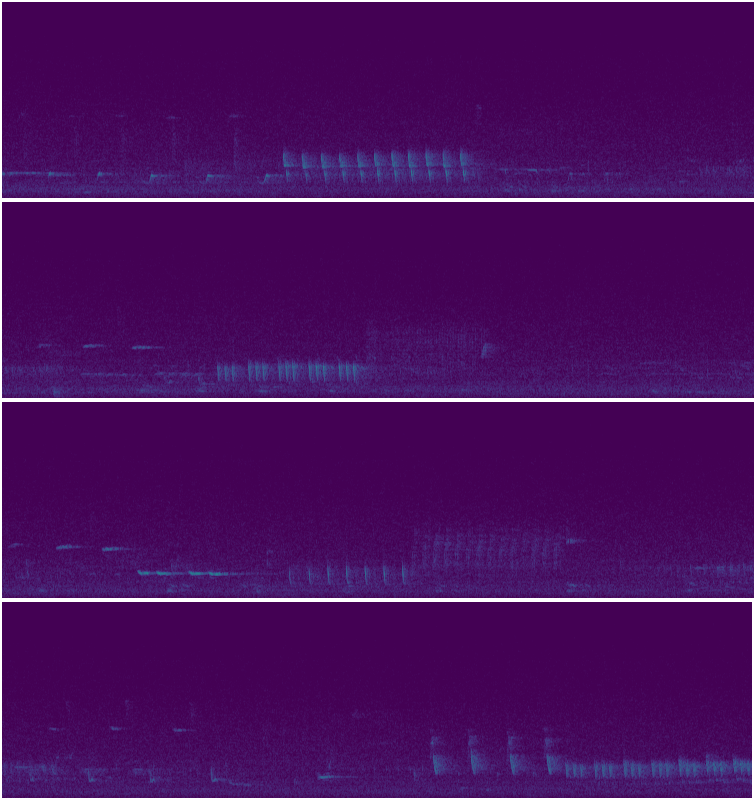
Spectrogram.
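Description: A songbird singing loud phrases of fast repeated notes, each a second or two long, coming every few seconds, with softer single notes between them.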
